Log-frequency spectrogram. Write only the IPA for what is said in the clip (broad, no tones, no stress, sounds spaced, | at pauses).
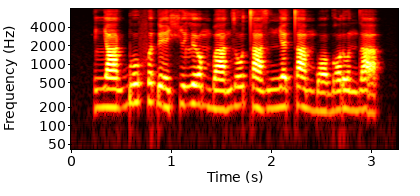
ʎ a ɡ͡b o f ə ɗ e ç ɨ lʲ ɔ m b a n z o t a z ɲ ɛ t a m b ɔ ɡ ɔ ɾ ʊ n d a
